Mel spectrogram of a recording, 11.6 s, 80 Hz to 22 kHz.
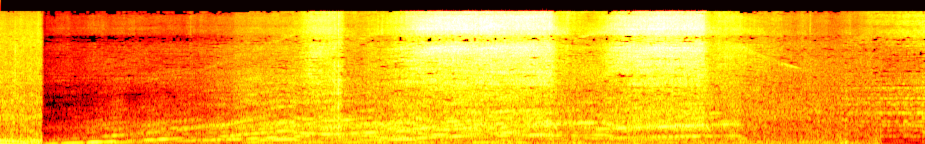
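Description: BMW M3 E92's supercharged 4.0-litre V8 at full throttle, heard from inside the cabin. The revs rise through the gears, with upshifts about four and seven seconds in, then ease off near the end.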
